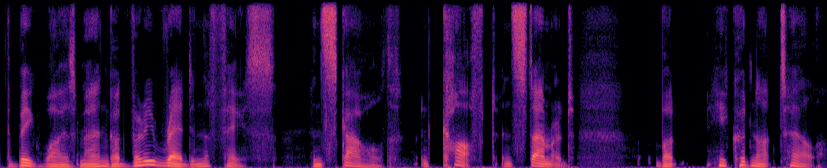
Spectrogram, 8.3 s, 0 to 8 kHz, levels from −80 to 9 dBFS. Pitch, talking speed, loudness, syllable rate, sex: 110 Hz, 150 wpm, -23 LUFS, 4.0 syllables/s, male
